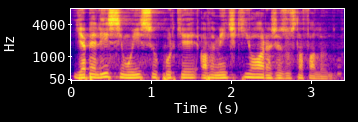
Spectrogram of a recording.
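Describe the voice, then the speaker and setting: A priest gives a conversational teaching talk, often checking in with the group. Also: male voice, medium pitch, fairly quick. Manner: conversational, often asks listeners "né?". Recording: long hall reverb.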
